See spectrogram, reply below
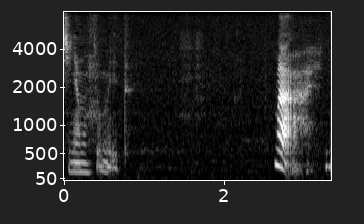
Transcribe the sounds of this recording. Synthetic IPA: t͡ʃiɲãmũsumḭ̃t̪ | mãʔɲ

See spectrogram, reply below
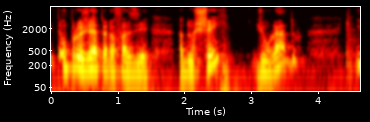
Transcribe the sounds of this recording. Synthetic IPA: ẽt̪ɐ̃w̃ʊpɾoʒɛt̪ʊɛɾɐfazeɾ | ɐd̪ʊʃẽj̃ | d͡ʒɪũlad̪ʊ | ɪ

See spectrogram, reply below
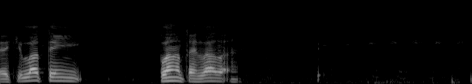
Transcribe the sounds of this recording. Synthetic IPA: ekilat̪ẽĩ | plãt̪alala̰

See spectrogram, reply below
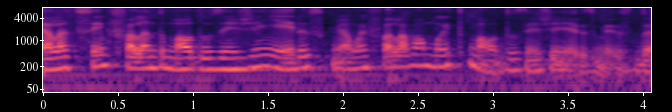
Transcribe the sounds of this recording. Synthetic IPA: ɛlɐsẽmpɾɪfalɐ̃nd̪ʊmawd̪ʊzẽʒẽɲejɾʊskɪmĩɲɐmɐ̃j̃falavɐmũj̃t̪ʊma̰wd̪ʊzẽʒḛ̃ɲḛjɾʊzmḛzmʊd̪

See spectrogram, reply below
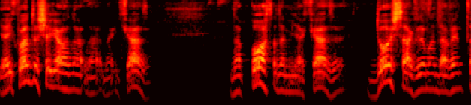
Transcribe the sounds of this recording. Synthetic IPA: iaikwɐ̃nd̪ʊewʃeɣavɐnɐnɐnɐẽŋkazɐ | nɐpɔɾt̪ɐd̪ɐmĩɲɐkazɐ | d̪ojssakʊzewmɐ̃nd̪avɐẽnt̪

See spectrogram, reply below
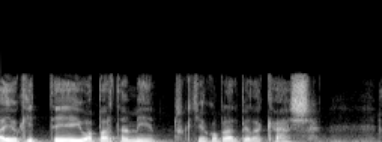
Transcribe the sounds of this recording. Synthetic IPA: aiʊkɪt̪ejʊapaɾt̪amẽnt̪ʊ̥kɪ̥t̪ĩɲɐkõpɾad̪ʊpelɐkʰa̰ʃɐ̥

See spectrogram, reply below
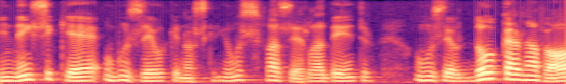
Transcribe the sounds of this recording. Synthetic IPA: ɪnẽj̃sɪkɛɾʊmuzewkɪnɔskeɾiɐmʊsfazḛɾlad̪ẽnt̪ɾʊ | ʊmuzewd̪okaɾnava

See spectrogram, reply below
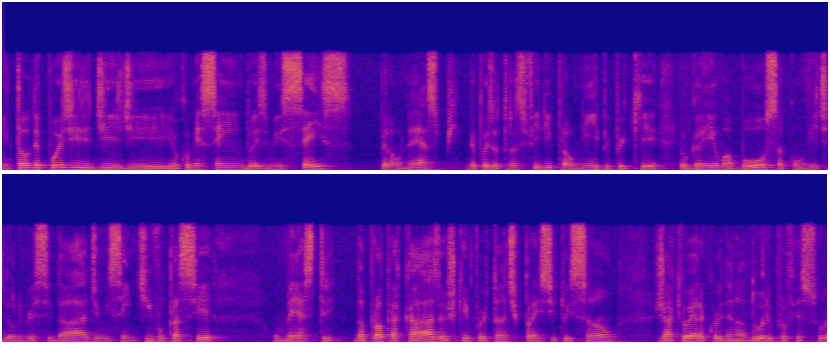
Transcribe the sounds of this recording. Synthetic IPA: ẽnt̪ɐ̃w̃d̪epojzd͡ʒɪd͡ʒɪd͡ʒɪewkomesejẽd̪ojzmiwisejs | pelɐunɛspɪ̥d̪epojzewt̪ɾɐ̃sfiɾipɾɐunipɪpoɾkʰeewɡɐ̃ɲejũmɐbowsɐkõvit͡ʃɪd̪ɐuniveɾsid̪a̰d͡ʒɪũĩsẽnt͡ʃivʊpɾɐseɾ | ũmɛst̪ɾɪd̪ɐpɾɔpɾiɐkazɐewaʃʊ̥kɪɛĩmpoɾt̪ɐ̃nt͡ʃɪ̥pɾɐĩst͡ʃit̪uisɐ̃w̃ | ʒakɪewɛɾɐkoɾd̪enad̪oɾɪpɾofesoɾ

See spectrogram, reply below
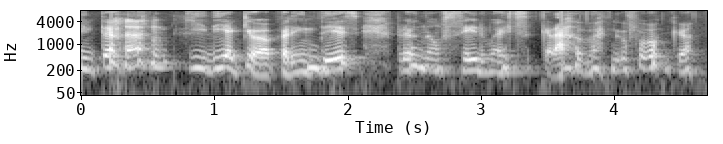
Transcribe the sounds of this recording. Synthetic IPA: ẽnt̪ɐ̃w̃ɐ̃kiɾiɐkɪewapɾẽnd̪esɪ̥pɾɐewnɐ̃w̃seɾũmɐɪskɾavɐd̪ʊfoɡɐ̃w̃

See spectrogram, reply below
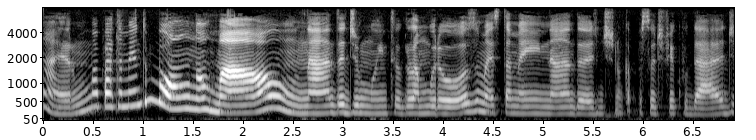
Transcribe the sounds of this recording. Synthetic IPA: aɛɾɐũapaɾt̪amẽnt̪ʊbõnoɾmawnad̪ɐd͡ʒɪmũj̃t̪ʊɡlamoɾozʊmɐst̪ɐ̃mbẽj̃nad̪ɐaʒẽnt͡ʃɪnũkɐpasowd͡ʒifikuwd̪ad͡ʒɪ

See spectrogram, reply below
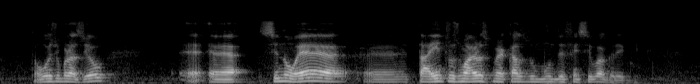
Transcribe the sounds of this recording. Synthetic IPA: ẽt̪ɐ̃w̃oʒɪʊbɾaziw | ɛ̰ʔɛsɪnɐ̃w̃ɛɛt̪aẽnt̪ɾɪʊzmajɔɾɪsmeɾkad̪ʊzd̪ʊmũd̪ʊd̪efẽsivʊaɡɾikʊlɐ

